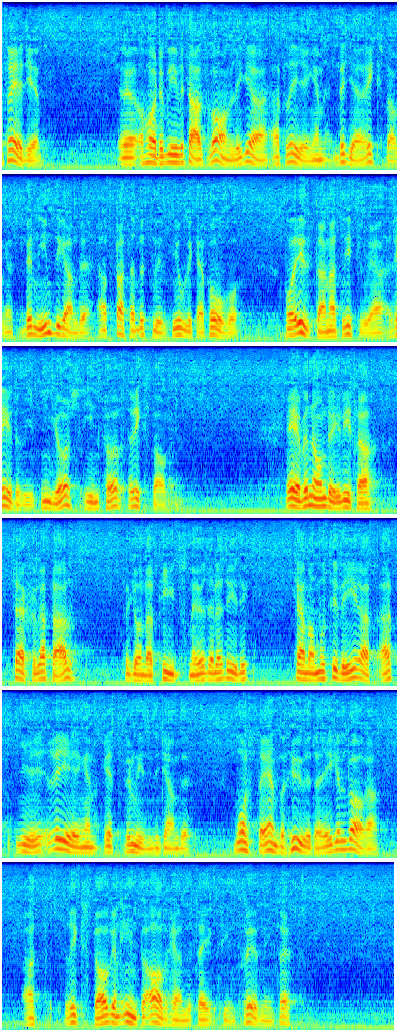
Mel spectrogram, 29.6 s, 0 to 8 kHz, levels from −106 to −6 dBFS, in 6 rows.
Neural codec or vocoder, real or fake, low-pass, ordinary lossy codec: codec, 16 kHz, 2 kbps, FunCodec, trained on LibriTTS, 25 frames a second; fake; none; none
